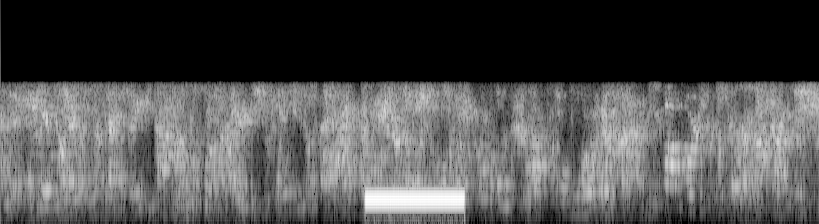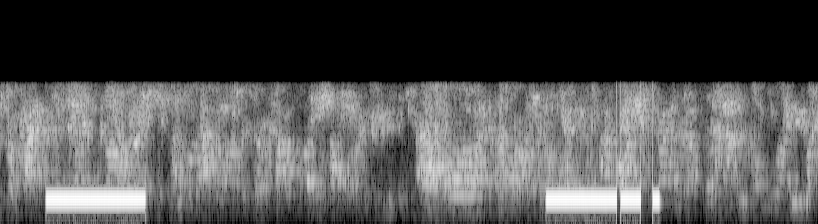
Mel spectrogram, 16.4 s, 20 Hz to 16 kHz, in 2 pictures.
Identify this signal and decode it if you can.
Ringback tone (Europe, 425 Hz), with speech.
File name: out- -2001- - - .37173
